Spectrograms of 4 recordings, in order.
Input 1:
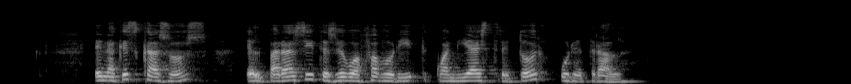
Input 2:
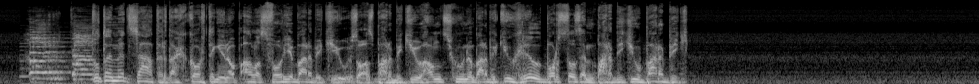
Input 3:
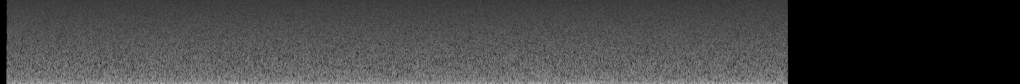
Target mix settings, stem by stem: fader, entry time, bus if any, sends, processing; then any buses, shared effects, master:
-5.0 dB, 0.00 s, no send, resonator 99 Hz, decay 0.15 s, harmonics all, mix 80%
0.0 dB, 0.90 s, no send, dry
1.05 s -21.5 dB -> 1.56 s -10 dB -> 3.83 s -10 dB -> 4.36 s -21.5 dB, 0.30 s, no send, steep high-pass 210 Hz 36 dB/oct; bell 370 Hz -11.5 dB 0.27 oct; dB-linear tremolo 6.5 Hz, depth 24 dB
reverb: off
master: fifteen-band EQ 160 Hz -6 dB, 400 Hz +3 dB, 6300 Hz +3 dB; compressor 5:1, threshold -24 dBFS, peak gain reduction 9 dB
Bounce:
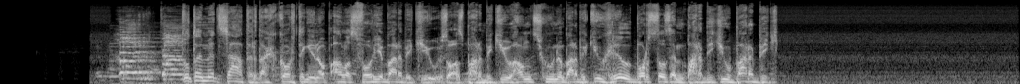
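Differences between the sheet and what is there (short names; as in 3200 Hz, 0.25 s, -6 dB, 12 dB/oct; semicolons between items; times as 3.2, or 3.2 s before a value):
stem 2 0.0 dB -> +7.5 dB; stem 3 -21.5 dB -> -31.5 dB; master: missing compressor 5:1, threshold -24 dBFS, peak gain reduction 9 dB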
